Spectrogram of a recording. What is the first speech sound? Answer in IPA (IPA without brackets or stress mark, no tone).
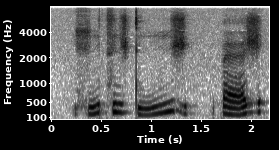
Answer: x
